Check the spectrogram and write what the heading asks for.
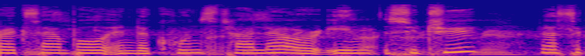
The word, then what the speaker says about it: in situ: in situ for example in the style or in situ that's the correct uh pronunciation of that that's an exhibition that will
